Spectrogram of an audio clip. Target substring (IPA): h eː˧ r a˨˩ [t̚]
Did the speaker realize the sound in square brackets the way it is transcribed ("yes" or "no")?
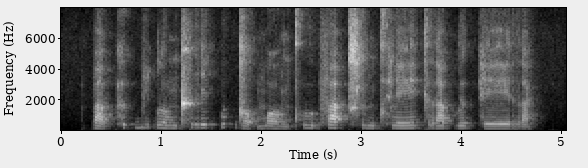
no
